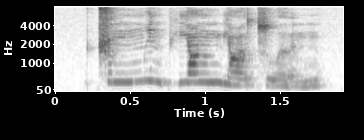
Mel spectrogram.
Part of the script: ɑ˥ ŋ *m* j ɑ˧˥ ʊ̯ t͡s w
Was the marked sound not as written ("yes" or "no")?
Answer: no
